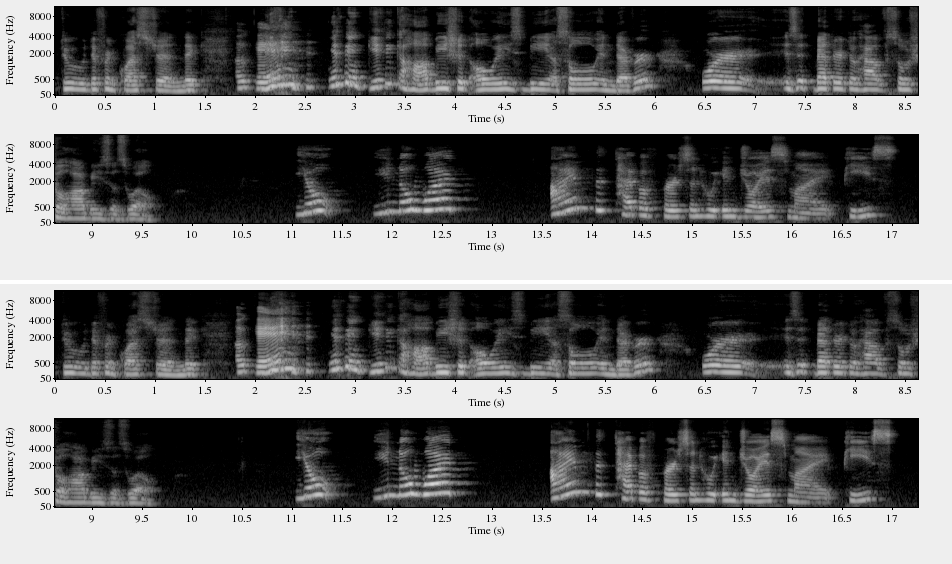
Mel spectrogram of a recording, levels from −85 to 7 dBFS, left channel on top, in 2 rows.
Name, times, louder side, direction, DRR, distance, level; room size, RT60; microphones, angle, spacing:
voice 1, 0.0-1.4 2.1-2.4 2.7-6.2 6.5-9.6, left 1 dB, 85° left, 1.2 m, -27 dB
voice 2, 1.8-2.4 11.0-11.4 11.8-12.7 13.6-17.0, right 3 dB, 55° right, 0.7 m, -25 dB
7.3 x 3.0 x 2.2 m
head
